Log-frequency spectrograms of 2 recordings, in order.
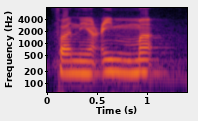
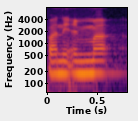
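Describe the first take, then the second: First: The kasrah on the ain is fully pronounced. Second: The kasrah on the ain is partly pronounced. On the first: "kalau yang sempurnanya ... di ainnya tuh jelas kasrohnya" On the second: "Contohnya pada kata fani'imma"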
